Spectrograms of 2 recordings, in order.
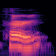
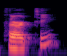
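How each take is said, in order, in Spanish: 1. El sonido de la T en medio se omite. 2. El sonido de la T en medio se pronuncia claramente. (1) "igual la T no suena" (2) "también podría ser"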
